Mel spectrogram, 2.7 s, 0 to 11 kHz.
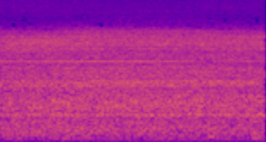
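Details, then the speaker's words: PS4 Slim with an overheating problem, before disassembly and cleaning. Steady, loud airy rush with no rhythm or pitch change, the cooling fan pinned at top speed from running hot; an overheating message is expected shortly. "the fan is exceeding its speed and it is on top speed now after a short while it will give a message of overheating"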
